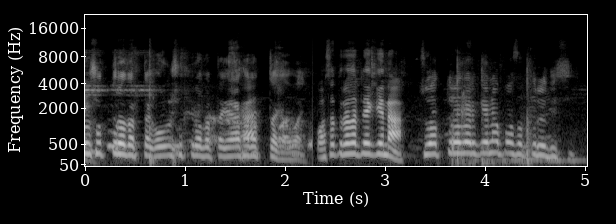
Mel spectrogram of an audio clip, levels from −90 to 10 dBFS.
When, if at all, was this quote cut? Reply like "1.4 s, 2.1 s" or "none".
2.2 s

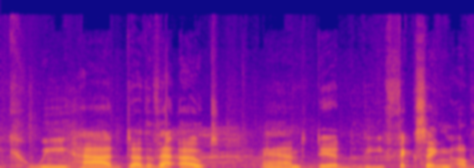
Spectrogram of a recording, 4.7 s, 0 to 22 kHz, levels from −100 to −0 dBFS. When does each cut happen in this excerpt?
none

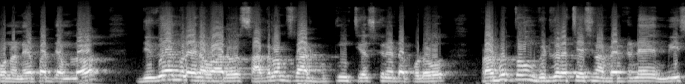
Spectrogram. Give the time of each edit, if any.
none

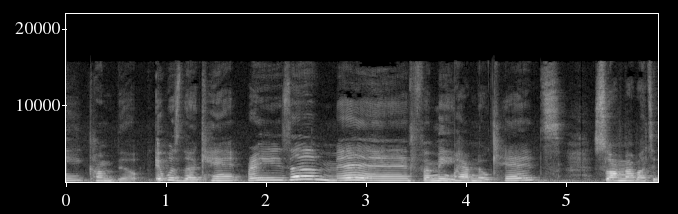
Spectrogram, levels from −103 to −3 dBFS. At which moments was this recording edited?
0.9 s, 3.9 s

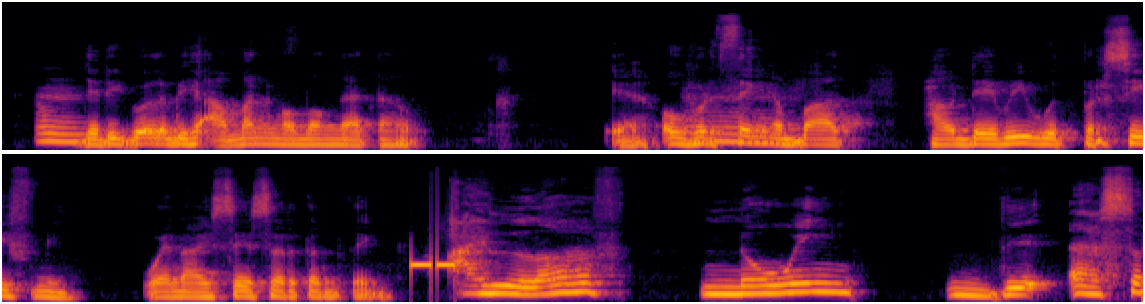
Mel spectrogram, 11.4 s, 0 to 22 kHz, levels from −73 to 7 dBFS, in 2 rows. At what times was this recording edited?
7.8 s

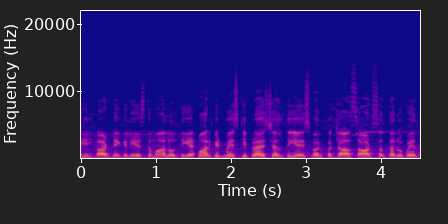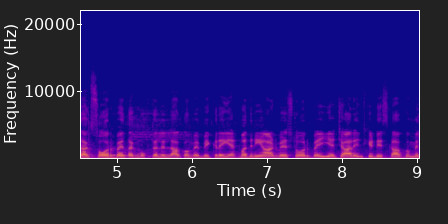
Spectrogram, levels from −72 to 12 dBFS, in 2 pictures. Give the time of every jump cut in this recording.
1.5 s, 6.6 s

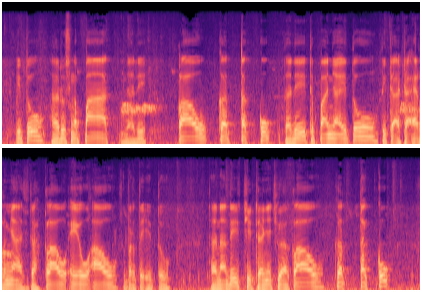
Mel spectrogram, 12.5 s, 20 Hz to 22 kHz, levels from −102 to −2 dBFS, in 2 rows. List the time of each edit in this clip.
none

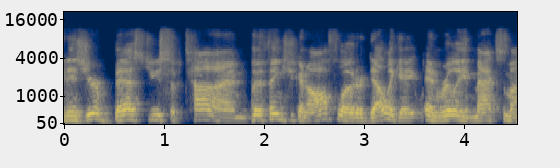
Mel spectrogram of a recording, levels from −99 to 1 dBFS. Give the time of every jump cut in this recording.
1.9 s, 3.5 s

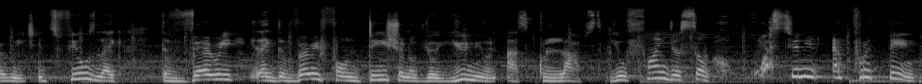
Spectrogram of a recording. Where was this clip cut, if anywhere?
6.1 s

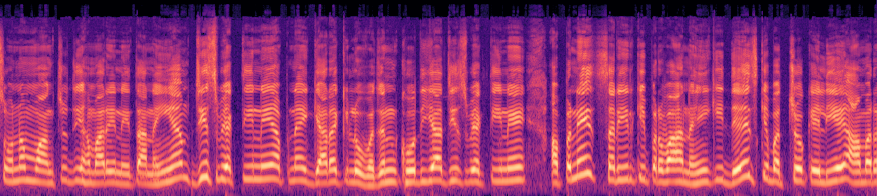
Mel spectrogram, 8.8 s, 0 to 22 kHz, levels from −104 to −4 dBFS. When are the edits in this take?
1.9 s

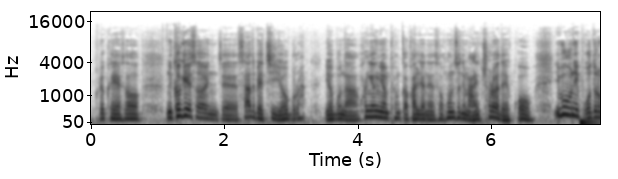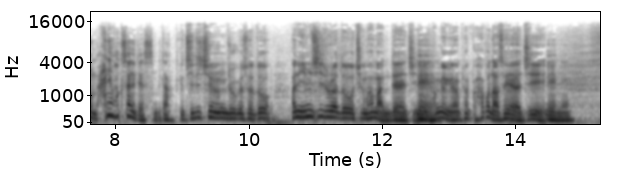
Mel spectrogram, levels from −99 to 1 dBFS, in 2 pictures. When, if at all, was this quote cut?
none

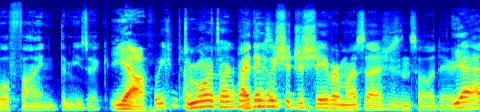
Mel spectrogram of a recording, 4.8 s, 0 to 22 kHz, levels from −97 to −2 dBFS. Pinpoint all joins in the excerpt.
1.6 s

